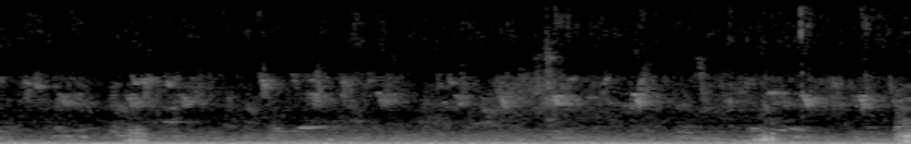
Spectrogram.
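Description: Small birds chirping in the background: many short, high chirps scattered throughout, over a steady low rumble.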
